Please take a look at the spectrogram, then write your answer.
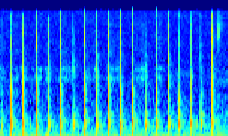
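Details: Roller skate wheel spun by hand with axle nut correctly adjusted, not too loose: light, even ticking about three times a second, spins freely and smoothly, no wobble; contrasts with loose nut's deeper, groove-catching sound.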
